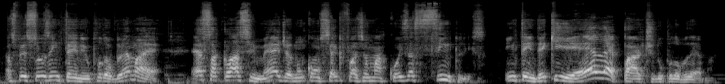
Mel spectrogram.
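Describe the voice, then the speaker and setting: A Brazilian man hosting a podcast, delivering an opinionated monologue straight to his listeners and jumping into high mocking voices when he quotes people. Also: animated, moderate pace, hardly any pauses, breathy edge, faint music behind. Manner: addresses listeners directly as "my dear". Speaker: podcast host.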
